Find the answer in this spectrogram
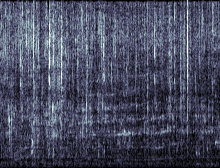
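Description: Chicken stock poured from a glass measuring jug into a Dutch oven of browned pork and vegetables: a faint trickle of liquid with a few small ticks.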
